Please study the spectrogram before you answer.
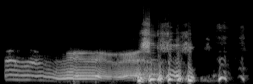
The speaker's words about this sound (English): I think that's Luke's dog.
